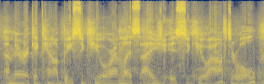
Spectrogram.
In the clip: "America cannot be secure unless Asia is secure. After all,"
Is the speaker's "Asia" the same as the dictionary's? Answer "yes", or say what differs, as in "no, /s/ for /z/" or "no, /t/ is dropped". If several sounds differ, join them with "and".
yes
